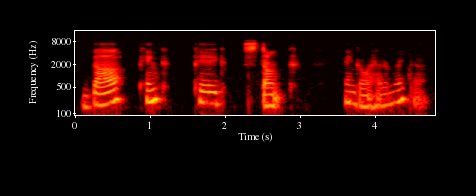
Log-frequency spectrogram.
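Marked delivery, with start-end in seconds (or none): 0.1-2.8 very slow read-along; slow choral reading. Shown as a demonstration. Teacher reading slowly along with the students. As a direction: read it slowly together with the class. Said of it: "Say that with me".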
